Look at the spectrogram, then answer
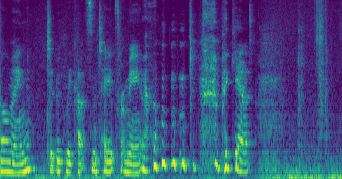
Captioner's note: laughs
